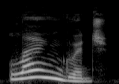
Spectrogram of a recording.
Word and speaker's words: language: Language. Language. Two syllables, and the stress is on lang.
